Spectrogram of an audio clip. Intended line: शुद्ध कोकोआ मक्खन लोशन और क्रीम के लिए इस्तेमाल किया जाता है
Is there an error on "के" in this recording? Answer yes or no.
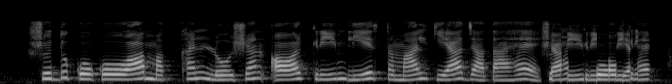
yes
